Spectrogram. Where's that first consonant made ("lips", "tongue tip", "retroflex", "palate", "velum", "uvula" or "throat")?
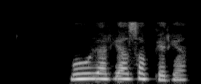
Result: lips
